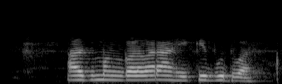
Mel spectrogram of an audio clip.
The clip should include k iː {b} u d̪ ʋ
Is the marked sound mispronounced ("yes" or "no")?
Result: no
